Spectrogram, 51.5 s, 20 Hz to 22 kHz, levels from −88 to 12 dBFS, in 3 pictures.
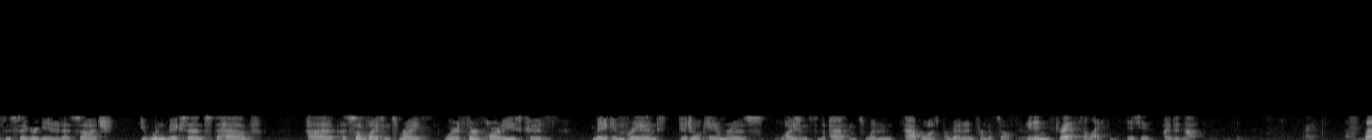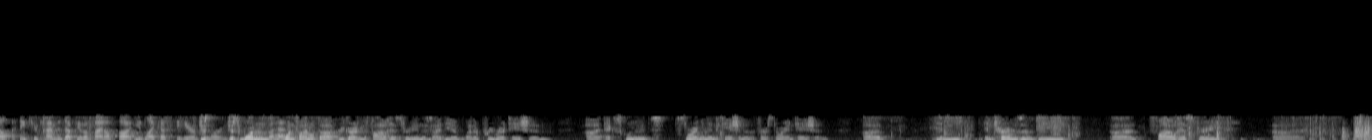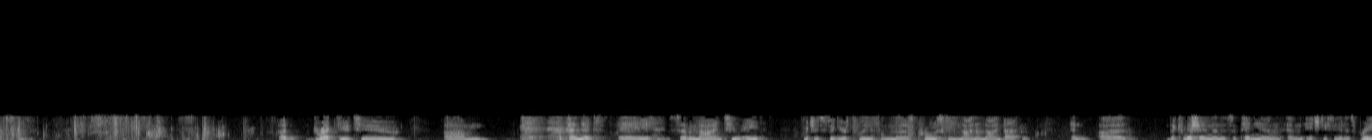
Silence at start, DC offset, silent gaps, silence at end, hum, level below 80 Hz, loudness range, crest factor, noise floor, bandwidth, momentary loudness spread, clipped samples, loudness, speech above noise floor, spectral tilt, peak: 0 s; under 0.1%; none; 0 s; none; -72 dBFS; 12 LU; 26 dB; -74 dBFS; 3.9 kHz; 16 LU; under 0.1%; -34 LUFS; 40 dB; -4 dB/octave; -10 dBFS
